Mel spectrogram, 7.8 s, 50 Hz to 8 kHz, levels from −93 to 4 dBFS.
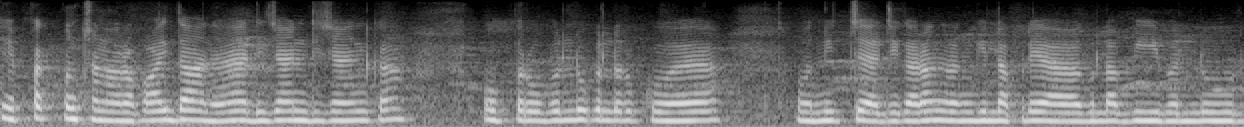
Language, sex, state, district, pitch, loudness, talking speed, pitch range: Marwari, female, Rajasthan, Nagaur, 210 Hz, -13 LUFS, 185 wpm, 200-220 Hz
